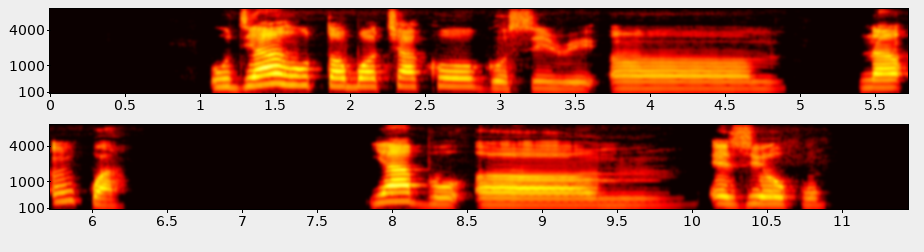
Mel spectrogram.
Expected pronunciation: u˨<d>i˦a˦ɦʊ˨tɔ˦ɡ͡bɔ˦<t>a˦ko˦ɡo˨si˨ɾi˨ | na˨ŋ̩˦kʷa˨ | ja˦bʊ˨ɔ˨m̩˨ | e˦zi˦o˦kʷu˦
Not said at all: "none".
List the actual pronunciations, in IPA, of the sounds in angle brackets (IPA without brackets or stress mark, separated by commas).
d, t͡ʃ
